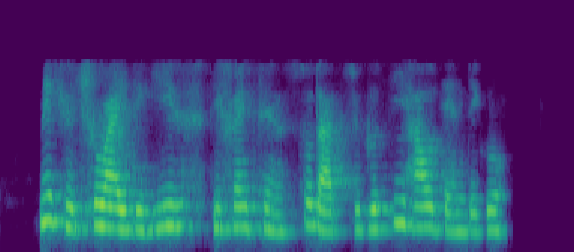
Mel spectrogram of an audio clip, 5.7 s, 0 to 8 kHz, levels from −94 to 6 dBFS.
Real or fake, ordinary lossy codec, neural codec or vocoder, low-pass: fake; AAC, 16 kbps; codec, 24 kHz, 1.2 kbps, DualCodec; 7.2 kHz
